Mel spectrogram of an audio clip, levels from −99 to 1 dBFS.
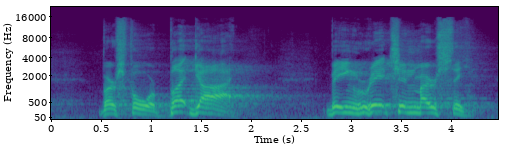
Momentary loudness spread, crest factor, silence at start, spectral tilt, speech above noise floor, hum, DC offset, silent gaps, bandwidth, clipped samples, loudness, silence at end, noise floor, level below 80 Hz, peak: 8 LU; 16 dB; 0.5 s; -4.5 dB/octave; 29 dB; none; under 0.1%; none; 15.5 kHz; under 0.1%; -34 LUFS; 0.15 s; -63 dBFS; -70 dBFS; -20 dBFS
